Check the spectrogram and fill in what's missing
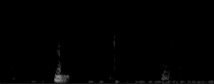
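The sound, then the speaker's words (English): Soft, irregular clicks of typing on a computer keyboard as someone types during a conversation, a handful of quick keystrokes after one louder thump, quiet against a low background hum. “I'm trying to type while I, because all of your great ideas are flowing.”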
